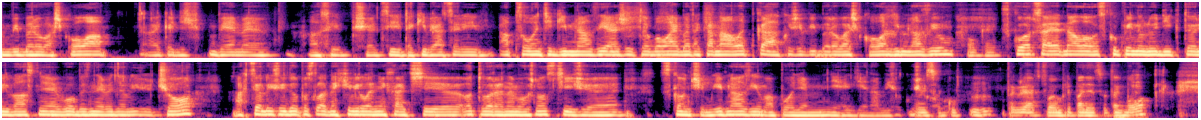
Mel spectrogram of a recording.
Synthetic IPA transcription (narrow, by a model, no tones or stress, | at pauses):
mʋibɛɾɔʋaʃkɔla | ajkɛcʋɪɛmɛasifʃɛtt͡sit̪akiːʋɪat͡sɛɾiːapsɔlʋɛnciɡimnaːziaʒɛt̪ɔbɔlaibat̪akaːnaːlɛpkaːkɔʒɛʋibɛɾɔʋaʃkɔlaɡimnaːziumskʊɔɾsajɛd̪nalɔɔskupinuʎuɟiːkt̪ɔɾiːʋlast̪ɲɛʋʊɔbɛd͡zɲɛʋɛɟɛliʒɛt͡ʃɔ | axt͡sɛlisid̪ɔpɔslɛd̪nɛːxʋiːlɛɲɛxacɔt̪ʋɔɾɛnɛːmɔʒnɔsciʒɛskɔnt͡ʃiːmɡimnaːziumapʊɔɟɛmɲɪɛɡɟɛnaʋisɔ̥kuʃkɔɔkkut̪aɡʒɛaft̪ʋɔjɔmpɾiːpaɟɛt̪ɔt̪aɡ̚bɔlɔ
